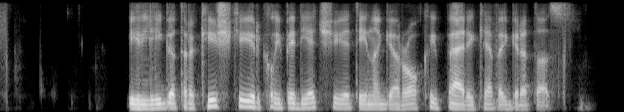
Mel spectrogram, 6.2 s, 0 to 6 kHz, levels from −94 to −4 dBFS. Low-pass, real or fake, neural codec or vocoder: 5.4 kHz; fake; codec, 16 kHz, 0.7 kbps, FocalCodec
